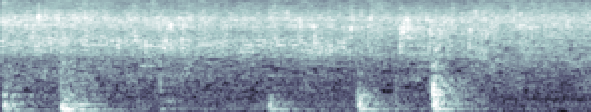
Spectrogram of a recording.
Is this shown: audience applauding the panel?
no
